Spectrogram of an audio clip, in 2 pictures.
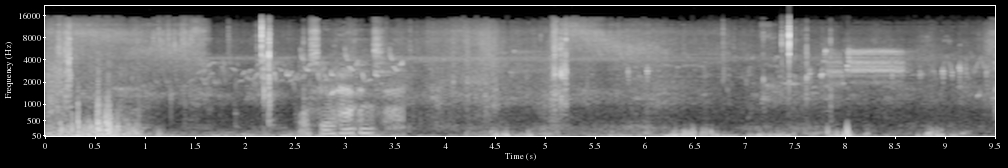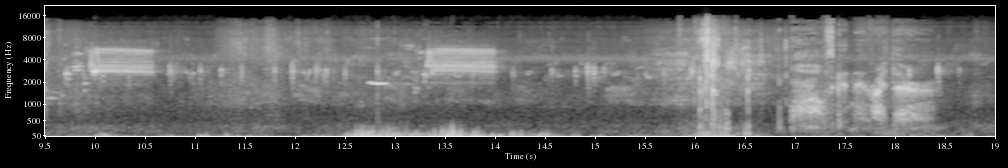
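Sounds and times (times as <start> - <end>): low rumbling on microphone: 0.0 - 9.4, 12.4 - 17.3.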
